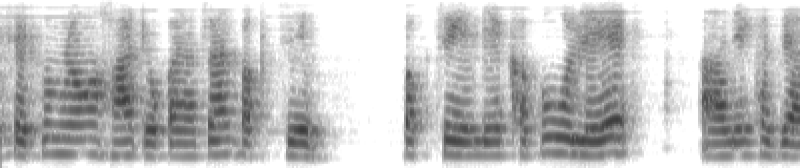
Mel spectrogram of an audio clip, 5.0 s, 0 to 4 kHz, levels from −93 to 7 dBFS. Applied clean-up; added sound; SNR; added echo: neural mask model DeepFilterNet 3.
